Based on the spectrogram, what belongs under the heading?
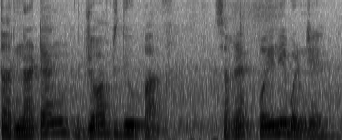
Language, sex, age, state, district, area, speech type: Goan Konkani, male, 18-30, Goa, Ponda, rural, spontaneous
